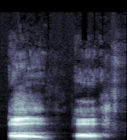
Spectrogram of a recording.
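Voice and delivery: "Of" with a v sound, "off" with an f and open vowel; "Of" voiced, "off" open ah; of versus off. Shown as a demonstration. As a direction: contrast "Of" and "off" clearly. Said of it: "very different".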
